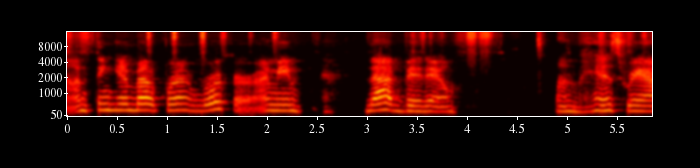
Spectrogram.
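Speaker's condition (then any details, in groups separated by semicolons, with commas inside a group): ALS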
